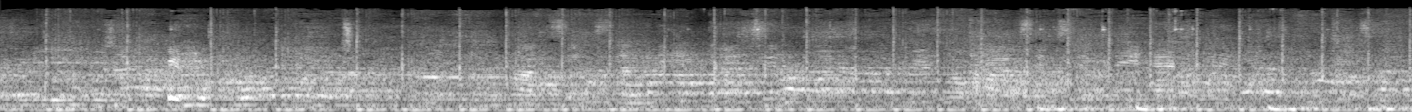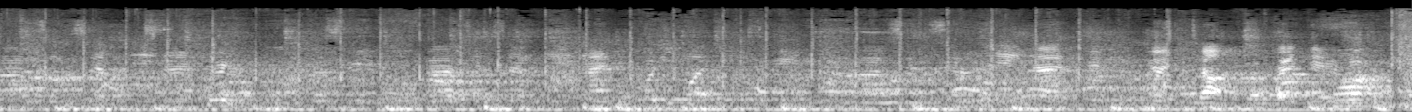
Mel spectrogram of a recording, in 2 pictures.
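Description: A basketball dribbled fast and low on a hardwood court floor, a quick run of bounces, under background music.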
